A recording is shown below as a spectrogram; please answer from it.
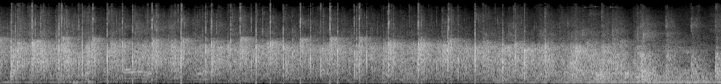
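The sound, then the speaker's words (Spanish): Audience applause at a cultural lecture event as the next speaker is welcomed to the stage, a loud, dense wash of many hands clapping that holds steady for the whole stretch. “muchas gracias a todos y os voy a pedir un aplauso para el aterrizaje de...”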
